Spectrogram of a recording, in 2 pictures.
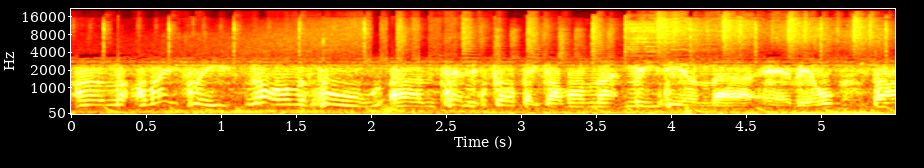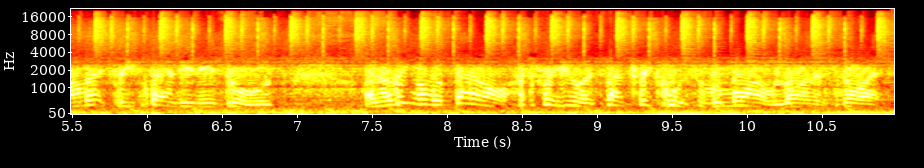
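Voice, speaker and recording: A man talks over a handheld CB radio, his voice a little high. He explains things casually and haltingly, with clear music behind him. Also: low-quality recording. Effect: heard over handheld CB radio. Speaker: CB radio operator.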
